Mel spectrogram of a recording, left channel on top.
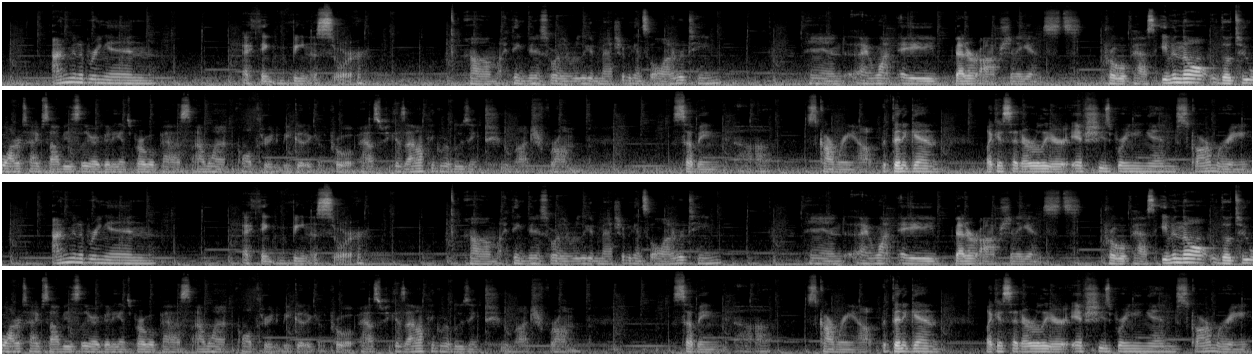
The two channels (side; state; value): left; noise; rumble, 12 dB below the sound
